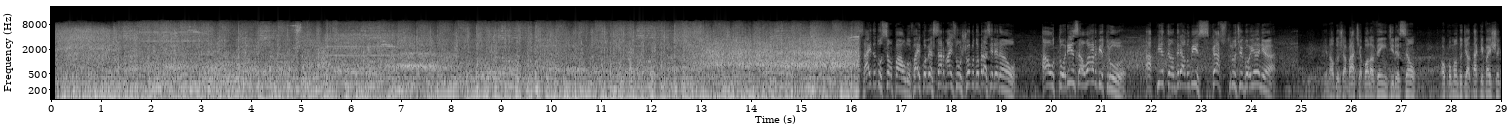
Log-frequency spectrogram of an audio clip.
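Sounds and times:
music with heavy bass beat: 0.1s - 16.2s.

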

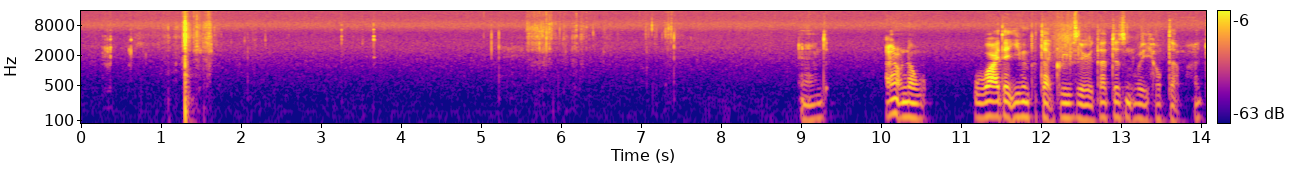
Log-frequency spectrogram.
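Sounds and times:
plastic sheeting crinkle: 5.5s - 7.5s.

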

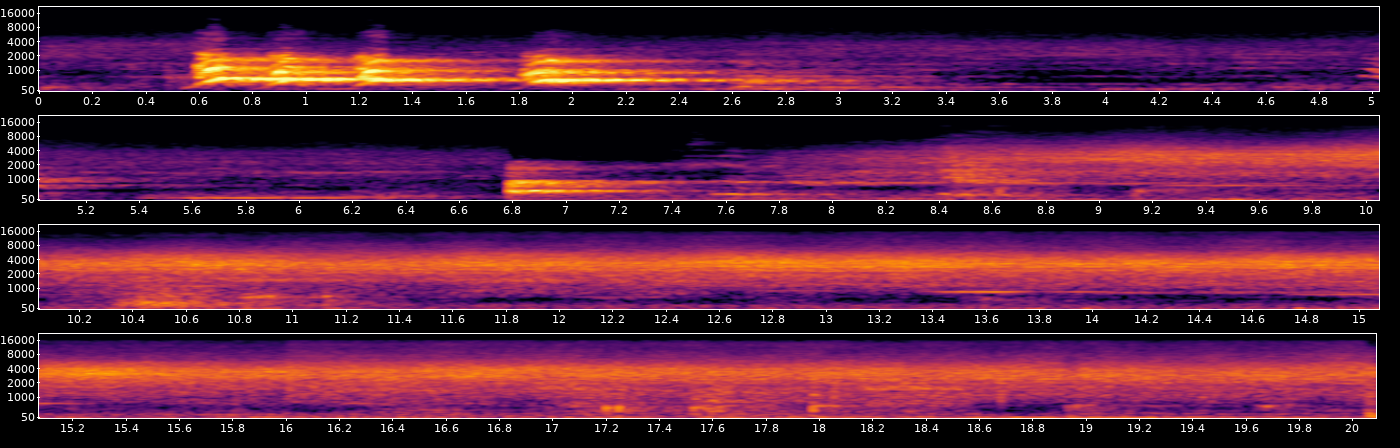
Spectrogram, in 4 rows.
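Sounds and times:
sled scraping across turf: 10.1s - 11.2s.

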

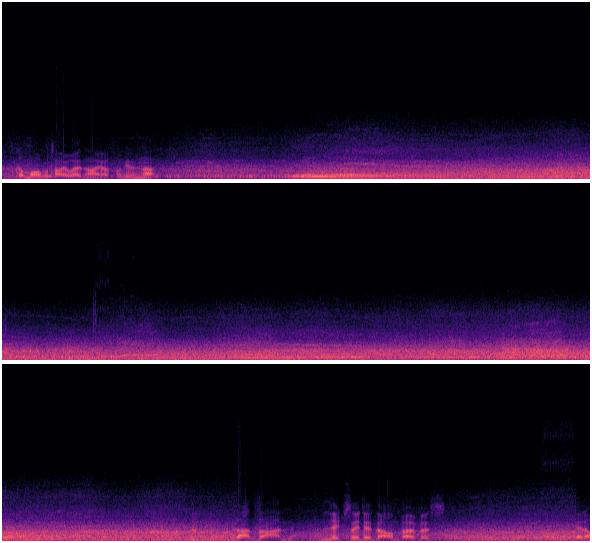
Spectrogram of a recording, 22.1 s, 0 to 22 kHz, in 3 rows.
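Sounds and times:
wind noise on microphone: 2.0s - 18.7s
motorcycle engine revving: 2.1s - 17.6s, 20.2s - 22.0s.

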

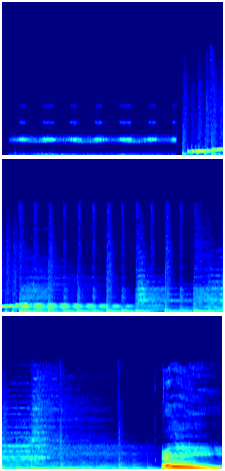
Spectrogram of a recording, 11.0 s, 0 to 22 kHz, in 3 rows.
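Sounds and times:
cricket chirping: 0.1s - 3.0s.

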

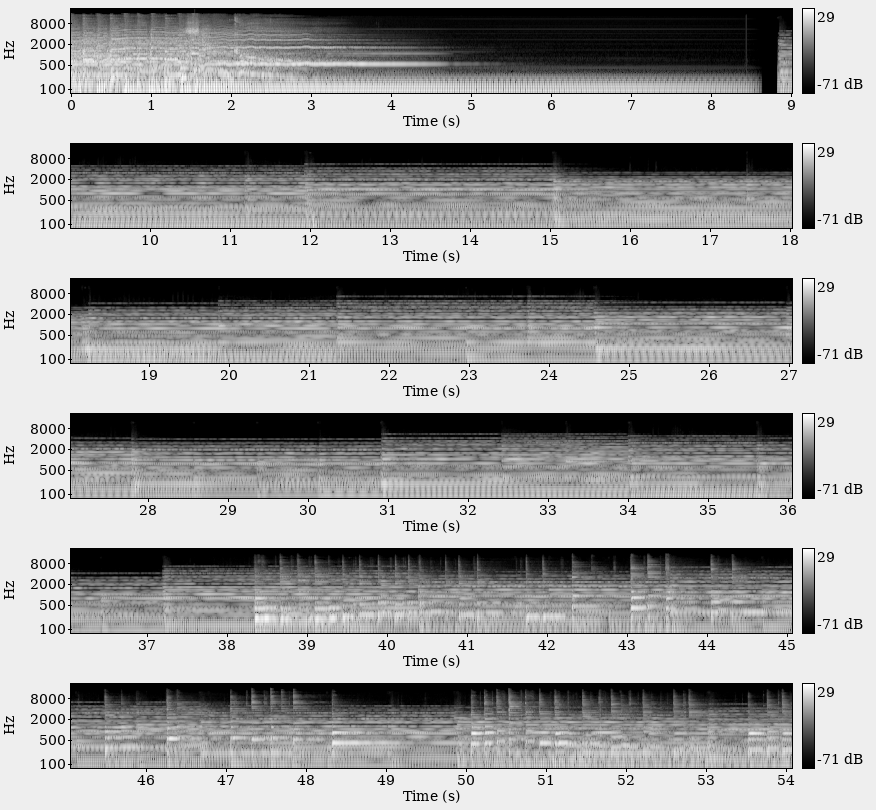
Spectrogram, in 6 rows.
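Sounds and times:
ringing chord: 0.0s - 5.3s, 37.2s - 54.0s
sustained organ chords: 0.0s - 54.0s.

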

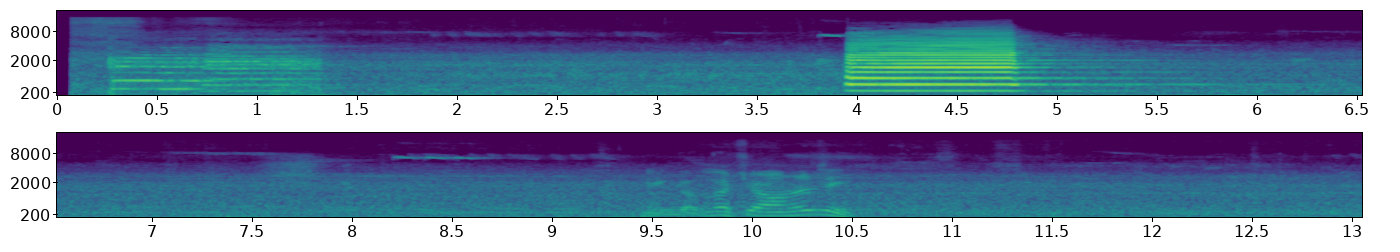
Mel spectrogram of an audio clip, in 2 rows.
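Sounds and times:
diesel locomotive horn blasts: 0.1s - 1.5s, 3.9s - 5.8s.

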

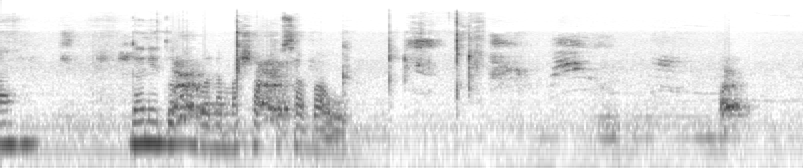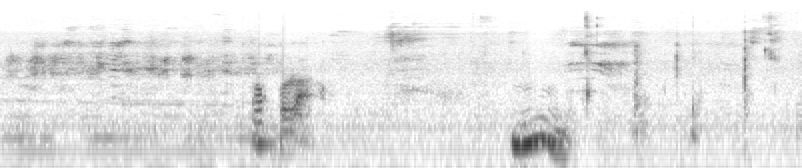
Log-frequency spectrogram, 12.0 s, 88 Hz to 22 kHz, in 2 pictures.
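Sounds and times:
high-pitched animal calls: 3.2s - 9.5s.

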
